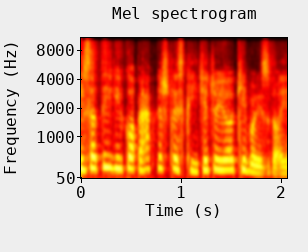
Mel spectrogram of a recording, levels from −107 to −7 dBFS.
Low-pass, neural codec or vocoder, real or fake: 9.9 kHz; codec, 16 kHz in and 24 kHz out, 0.8 kbps, FocalCodec, streaming, 65536 codes; fake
